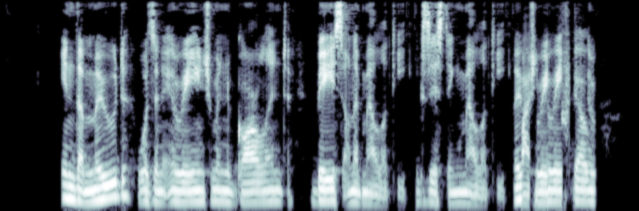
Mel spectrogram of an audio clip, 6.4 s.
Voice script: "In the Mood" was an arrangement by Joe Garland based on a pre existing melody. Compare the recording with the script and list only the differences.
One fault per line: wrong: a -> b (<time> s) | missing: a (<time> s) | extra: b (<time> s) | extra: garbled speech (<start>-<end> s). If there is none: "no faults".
missing: by Joe (2.3 s)
wrong: pre -> melody (3.6 s)
extra: garbled speech (5.1-6.0 s)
